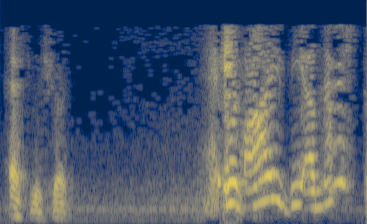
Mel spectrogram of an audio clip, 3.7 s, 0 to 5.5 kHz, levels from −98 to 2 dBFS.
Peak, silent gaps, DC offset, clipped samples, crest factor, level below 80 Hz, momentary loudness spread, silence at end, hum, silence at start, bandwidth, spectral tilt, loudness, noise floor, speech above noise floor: -2 dBFS; none; under 0.1%; under 0.1%; 18 dB; -56 dBFS; 14 LU; 0.15 s; none; 0.1 s; 4.2 kHz; -9 dB/octave; -19 LUFS; -49 dBFS; 31 dB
